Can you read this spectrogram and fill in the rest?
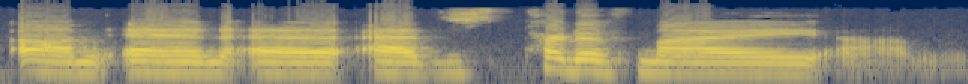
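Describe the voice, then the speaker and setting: A woman's voice: fairly low pitch, flat delivery, takes it slowly, clear, resonant tone, no echo. A woman in her thirties from Connecticut, a guest chatting casually in an interview, with lots of fillers and restarts. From Connecticut, USA.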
